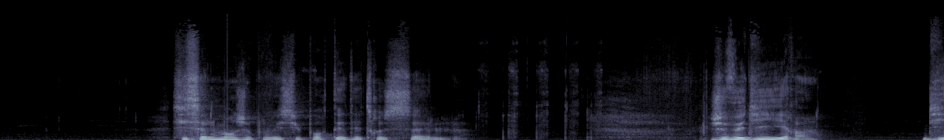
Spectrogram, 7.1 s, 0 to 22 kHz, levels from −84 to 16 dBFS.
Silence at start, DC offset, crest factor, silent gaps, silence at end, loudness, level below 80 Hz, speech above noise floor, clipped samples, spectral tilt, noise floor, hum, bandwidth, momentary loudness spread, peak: 1.3 s; under 0.1%; 20 dB; none; 0 s; -24 LUFS; -68 dBFS; 46 dB; under 0.1%; -6 dB/octave; -70 dBFS; none; 17 kHz; 17 LU; -6 dBFS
